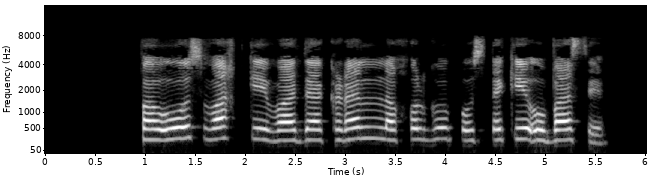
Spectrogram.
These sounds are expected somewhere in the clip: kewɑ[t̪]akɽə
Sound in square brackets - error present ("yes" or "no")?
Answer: yes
